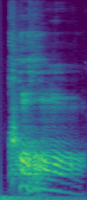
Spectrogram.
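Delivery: loud cawing bird call; loud crow caw. Acted. Vlogger clowning for camera, loud crow caw. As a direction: squawk like a crow.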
